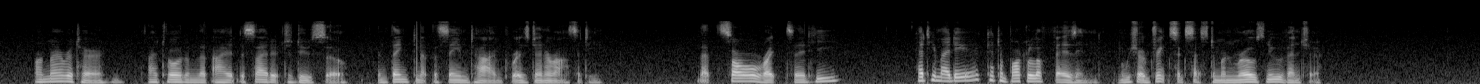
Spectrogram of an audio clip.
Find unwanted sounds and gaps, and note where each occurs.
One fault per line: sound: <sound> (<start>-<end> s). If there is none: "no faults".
no faults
